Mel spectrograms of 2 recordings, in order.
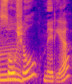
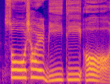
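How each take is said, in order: First: It is said with native English sounds and rhythm. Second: It is said with Korean-style syllables and sounds. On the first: The speaker calls it right. "몰라요" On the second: The speaker calls it wrong. "이렇게 발음을 하지"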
